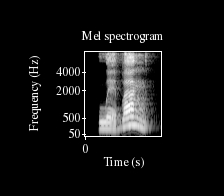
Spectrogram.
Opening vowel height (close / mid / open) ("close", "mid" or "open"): mid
